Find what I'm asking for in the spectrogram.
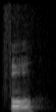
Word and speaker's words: foal: and on the," I think I'm saying it right, "foal," or is it foul? Let me ask. Anyone know? I always get that wrong. I think it's a foal, foul? Foal, yeah, okay.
